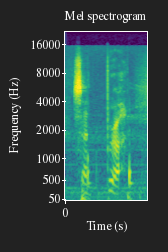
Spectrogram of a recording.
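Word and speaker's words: Sedbergh: Sedborough.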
